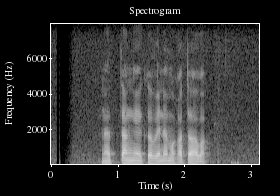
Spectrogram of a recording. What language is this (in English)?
Sinhala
